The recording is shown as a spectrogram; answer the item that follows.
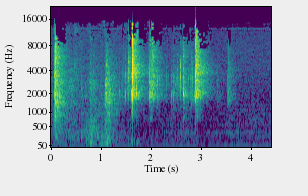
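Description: A utility click lighter's trigger clicked over and over, a run of irregular sharp clicks with two loudest near the middle and end, while it is brought to a jar candle's wick; a soft low knock about a second in.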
